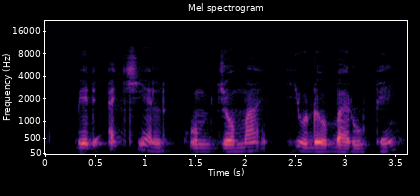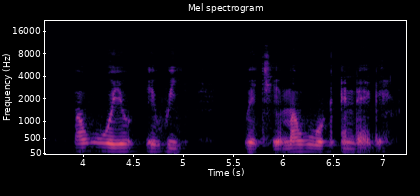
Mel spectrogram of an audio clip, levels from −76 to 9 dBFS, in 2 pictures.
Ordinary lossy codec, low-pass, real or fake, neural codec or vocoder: none; 19.8 kHz; real; none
